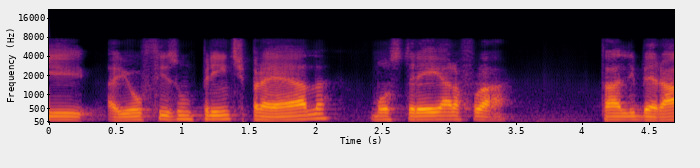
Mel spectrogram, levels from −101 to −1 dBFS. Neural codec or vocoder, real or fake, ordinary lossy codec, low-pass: codec, 16 kHz, 1 kbps, X-Codec, WavLM features, trained on Multilingual LibriSpeech; fake; none; none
